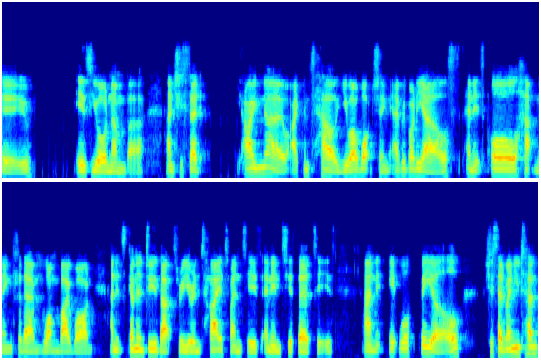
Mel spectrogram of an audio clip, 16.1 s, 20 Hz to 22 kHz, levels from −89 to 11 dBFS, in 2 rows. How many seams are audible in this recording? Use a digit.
0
